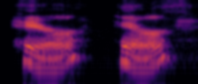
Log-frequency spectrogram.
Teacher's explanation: for hair I have the a plus the ER sound so hair I'm gliding between two vowels in words that have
